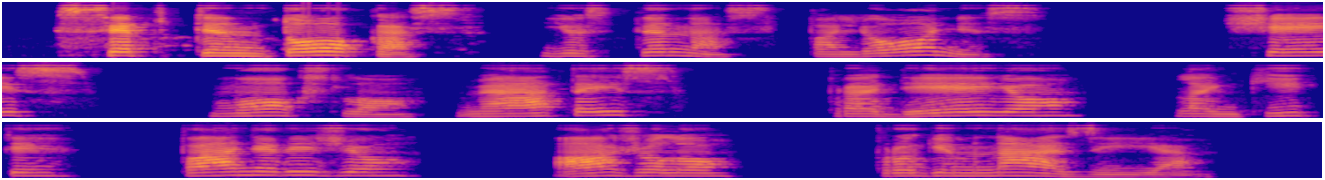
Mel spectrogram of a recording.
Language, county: Lithuanian, Klaipėda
